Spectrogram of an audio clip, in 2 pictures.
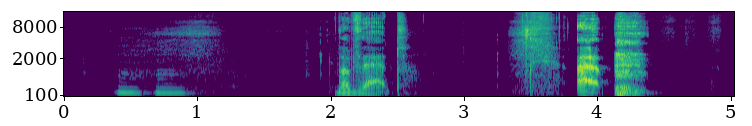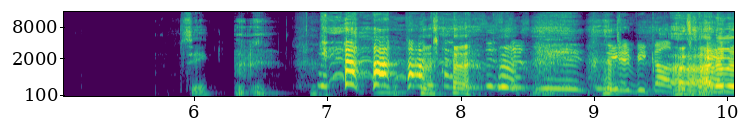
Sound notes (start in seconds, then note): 4.0 clears throat; 6.8 hosts laughing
